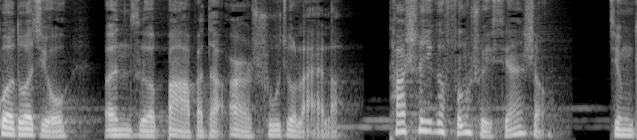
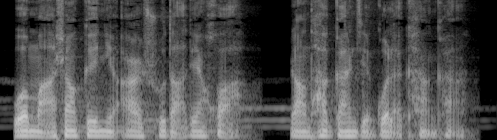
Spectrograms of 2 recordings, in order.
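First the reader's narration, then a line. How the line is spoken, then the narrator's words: Long sigh. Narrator (Chinese): 爷爷长长的叹了一口气，说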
